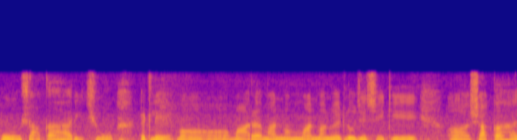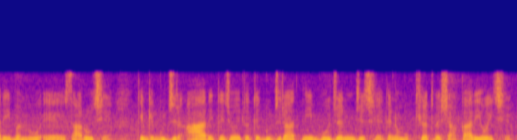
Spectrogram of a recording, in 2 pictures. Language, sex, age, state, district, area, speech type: Gujarati, female, 30-45, Gujarat, Ahmedabad, urban, spontaneous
